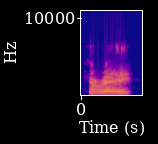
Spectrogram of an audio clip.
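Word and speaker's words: Kareah: that wrong earlier I apologize the son of karay and that's spelled k a r e a h and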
